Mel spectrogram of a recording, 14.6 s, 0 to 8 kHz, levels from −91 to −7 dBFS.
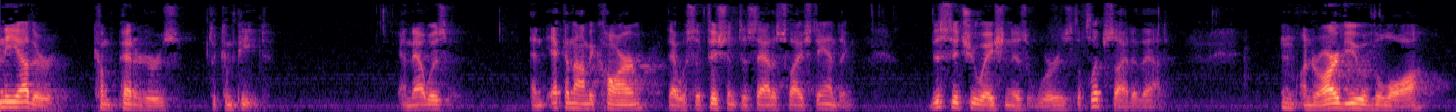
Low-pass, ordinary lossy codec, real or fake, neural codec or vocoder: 7.2 kHz; MP3, 64 kbps; real; none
